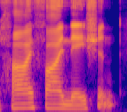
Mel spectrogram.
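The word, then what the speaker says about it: HiPhi Nation: I am listening to a podcast called Hi-Fi Nation. It's pronounced, or it's spelled H-I-P-H-I Nation.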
